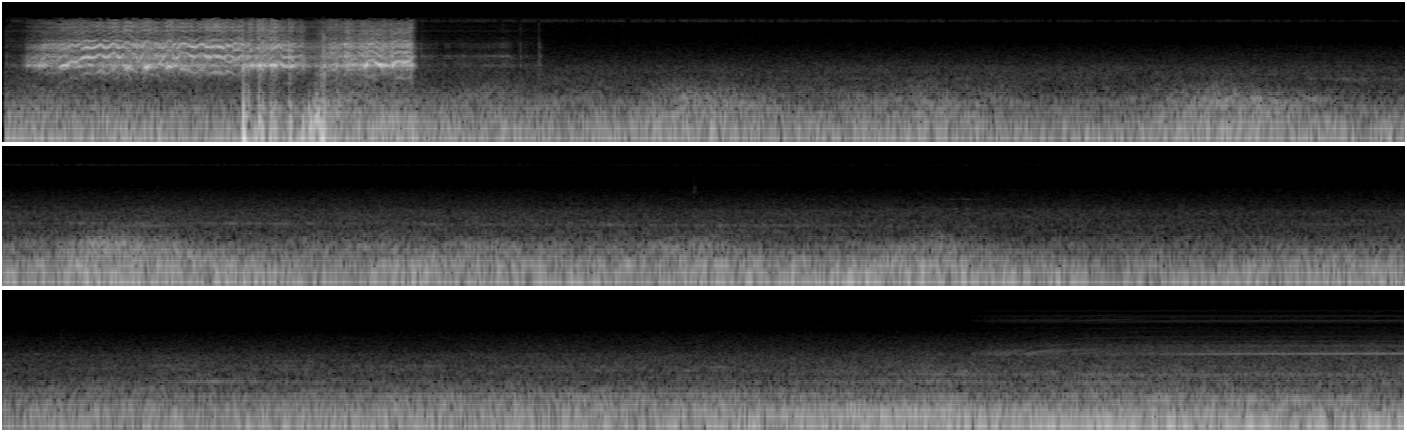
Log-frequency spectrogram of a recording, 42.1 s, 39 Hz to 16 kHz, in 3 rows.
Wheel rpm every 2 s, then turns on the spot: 90, 170, 70, 0, 0, 0, 0, 0, 0, 0, 0, 0, 0, 0, 0, 0, 0, 0, 0, 0, 0.
none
